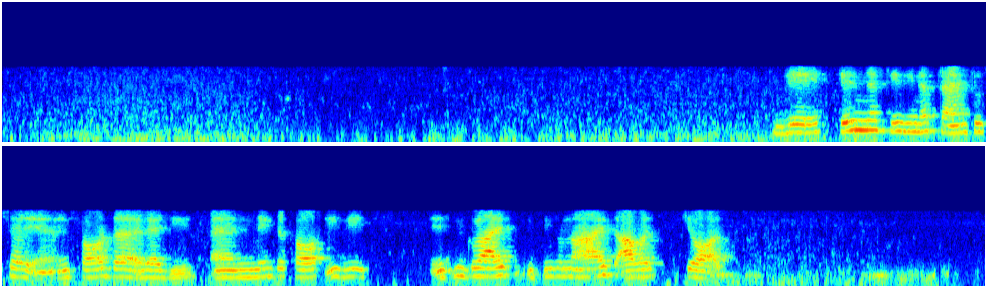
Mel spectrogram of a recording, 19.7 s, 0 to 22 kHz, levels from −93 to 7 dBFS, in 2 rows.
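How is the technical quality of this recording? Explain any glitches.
Technical quality is poor, with two faults running through the whole recording.

Overdone noise removal is present from start to finish. A noise reduction process set far too aggressively has pulled individual frequency bands down or out whenever they sat close to its noise estimate, taking quiet parts of the speech along with the noise. Between phrases the background drops to near silence sprinkled with twinkling specks. On a spectrogram the background shows as scattered isolated dots on a dark field, with holes torn in the weaker parts of the speech.

GSM full-rate codec damage is also audible throughout and plainly so. The speech has been squeezed through a vocal-tract model excited by evenly spaced pulses, which fits GSM full rate at around 13 kbps, and that gives it a gritty, buzzy roughness. Everything above 3.8 kHz is gone, so the sound is muffled and lacks sibilant sparkle. 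A spectrogram shows a hard ceiling at 3.8 kHz with empty space above it, and the harmonics below look coarse and smeared rather than cleanly striped.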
